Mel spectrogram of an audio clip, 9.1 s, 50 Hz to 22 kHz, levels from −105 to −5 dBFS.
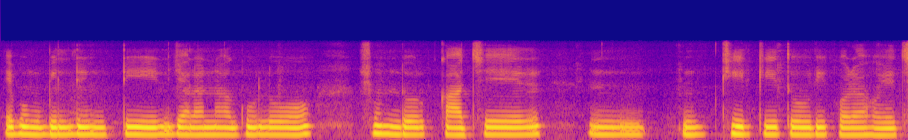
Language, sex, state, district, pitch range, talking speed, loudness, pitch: Bengali, female, West Bengal, Kolkata, 165-170 Hz, 80 wpm, -15 LUFS, 165 Hz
